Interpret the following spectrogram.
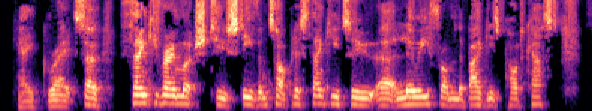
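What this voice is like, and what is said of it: Croaky voice. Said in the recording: “my voice has gone a bit croaky. It was that Ryan Yates header that did it.”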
